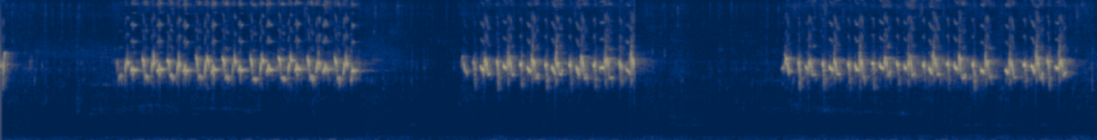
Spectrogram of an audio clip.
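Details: Lively yellow-vented bulbul, played as a lure to spur a quiet bird into song, delivering three long bursts of rapid buzzy chattering notes, each lasting two to three seconds, separated by short silences.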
